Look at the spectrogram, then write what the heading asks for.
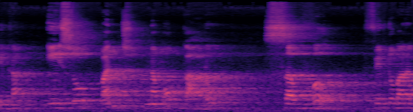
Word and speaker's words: एसो: इसका भी प्रोनाउंसिएशन देखिए, एसो, ऐसो नहीं बोलना, पिछली वीडियो में भी हमने डिस्कस किया था। ऐसो प्रोनाउंसिएशन इसका गलत है, इसे बोलना है एसो।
